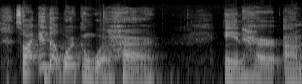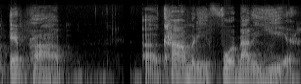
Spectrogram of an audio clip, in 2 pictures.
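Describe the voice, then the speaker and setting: With an American accent and a very deep, low pitch, a woman talks at a moderate pace with ordinary pitch variation, very even loudness, and long, frequent pauses, over noticeable background noise. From Paterson, New Jersey. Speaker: stand-up comedian. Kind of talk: podcast interview answer, storytelling. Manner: stutters.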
